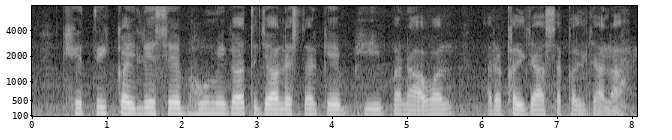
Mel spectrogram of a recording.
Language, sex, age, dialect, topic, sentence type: Bhojpuri, male, 25-30, Western, agriculture, statement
